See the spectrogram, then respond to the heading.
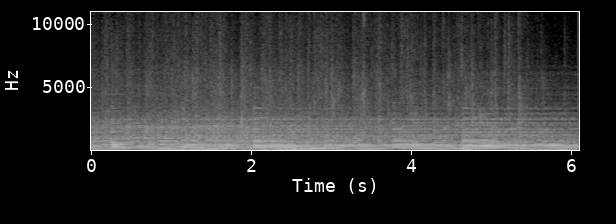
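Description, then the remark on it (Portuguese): An audience claps loudly and steadily in applause to the Lord, a dense wash of many hands that holds for several seconds over sustained musical chords, with no voices. “Aplauda bem forte ao Senhor, vamos juntos.”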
